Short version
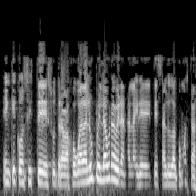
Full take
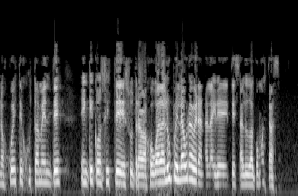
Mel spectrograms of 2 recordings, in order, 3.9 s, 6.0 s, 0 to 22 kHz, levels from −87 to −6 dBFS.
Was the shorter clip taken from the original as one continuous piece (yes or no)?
yes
